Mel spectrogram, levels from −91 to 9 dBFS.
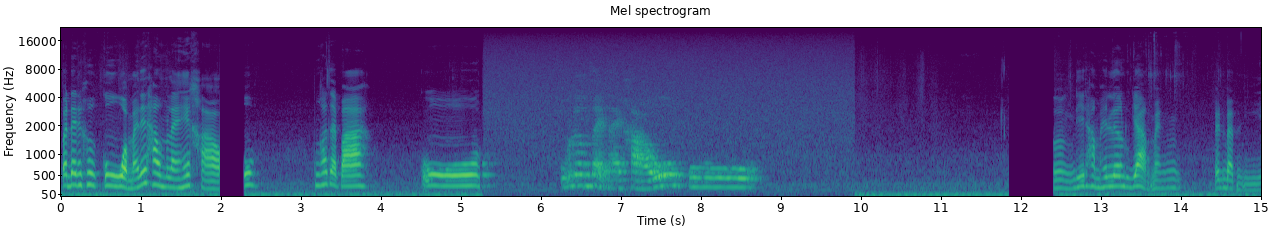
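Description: A speech clip with two stream reconnects and one stretch on a distant microphone. At 1.97 s the audio goes silent for about 0.28 s and resumes at 2.29 s. At 11.84 s a longer gap of about 0.53 s ends at 12.41 s. Each is a stream reconnect: the connection dropped, the player reconnected and started a fresh decoder mid-stream, so the first frames fade in. Unlike an ordinary packet-loss dropout, playback does not pick up where it stopped. It skips ahead by roughly 0.2 s the first time and roughly half a second the second time, so some speech is lost rather than delayed. From 5.28 s to 9.90 s the sound abruptly turns roomy and hollow, with thinner bass and room noise rising to roughly 25 dB below the speech, then snaps back just as suddenly. This is a switch to a distant microphone, likely because the close mic's signal failed or was dropped and a farther pickup such as a camera mic took over. 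The loudness stays about the same, so this is not a gain change. The hard in-and-out edges and the raised noise floor set it apart from reverb or EQ applied to the close-mic signal, which would not bring in extra room noise.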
